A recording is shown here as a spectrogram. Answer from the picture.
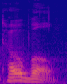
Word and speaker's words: Tobel: marlo today we have alexa von tobile rhymes with noble which i like she's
